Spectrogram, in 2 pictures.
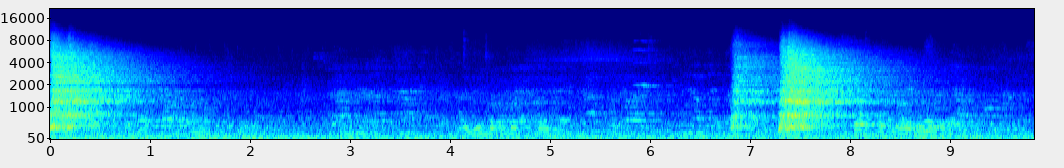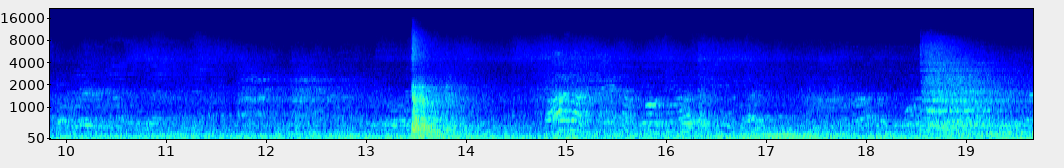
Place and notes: Maribor, Slovenia - workers in the courtyard
in a quiet courtyard behind maribor's main square, workers install platforms and seating inside a large tent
